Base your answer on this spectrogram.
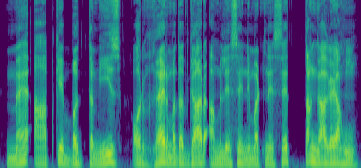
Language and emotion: Urdu, angry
